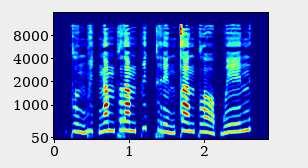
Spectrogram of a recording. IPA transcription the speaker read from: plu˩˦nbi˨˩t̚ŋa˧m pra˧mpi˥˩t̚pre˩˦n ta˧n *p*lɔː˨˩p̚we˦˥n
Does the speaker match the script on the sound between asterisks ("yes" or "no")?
yes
